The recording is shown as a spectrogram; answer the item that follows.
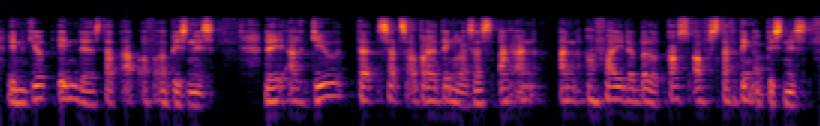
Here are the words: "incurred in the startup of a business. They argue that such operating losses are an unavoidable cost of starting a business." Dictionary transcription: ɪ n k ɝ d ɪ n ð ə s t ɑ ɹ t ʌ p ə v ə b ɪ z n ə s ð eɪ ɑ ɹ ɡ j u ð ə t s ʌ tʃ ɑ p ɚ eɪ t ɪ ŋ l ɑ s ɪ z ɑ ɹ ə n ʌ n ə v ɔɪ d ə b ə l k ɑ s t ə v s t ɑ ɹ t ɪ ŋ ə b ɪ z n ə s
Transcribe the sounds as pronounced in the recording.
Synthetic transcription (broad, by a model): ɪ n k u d ɪ n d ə s t ɑ ɹ t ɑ p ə f ə b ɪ s n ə s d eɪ ɑ ɹ ɡ j u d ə t s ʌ s ɑ p ɚ eɪ t ɪ ŋ l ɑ s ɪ s ɑ ɹ ə n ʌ n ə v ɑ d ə b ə l k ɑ s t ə f s t ɑ ɹ t ɪ ŋ ə b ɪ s n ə s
